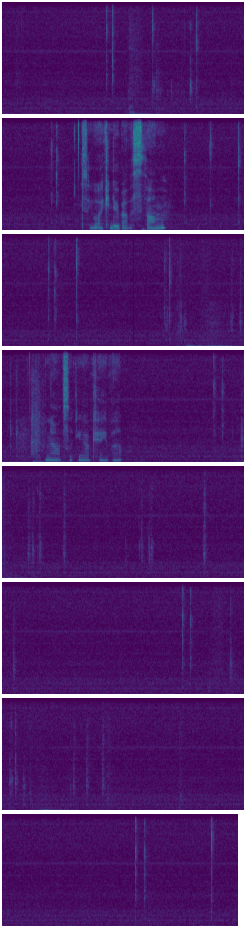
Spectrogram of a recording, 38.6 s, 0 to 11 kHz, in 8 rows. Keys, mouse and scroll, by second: 3.0 middle click, 4.2-5.8 scroll down 1, 5.8 click, 6.4 click, 9.0 middle click, 10.6 click, 11.2 middle click, 14.7 g, 20.0 r, 29.2 g, 37.3-38.1 scroll down 3, 38.1 middle click.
